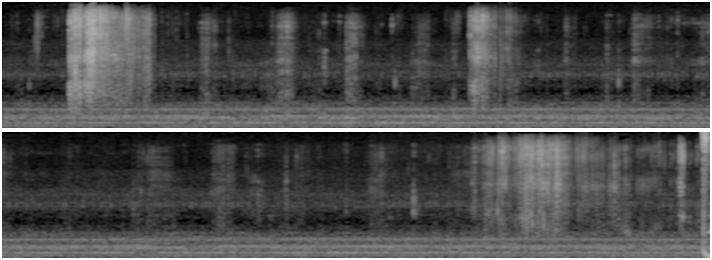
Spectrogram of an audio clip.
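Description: Someone biting and chewing crunchy food, with three louder crunches (about a second in, at about four seconds and near the end) and faint crackles between, over a steady low hum.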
